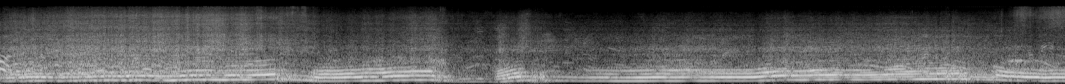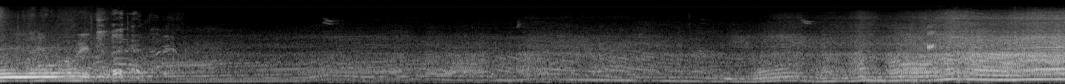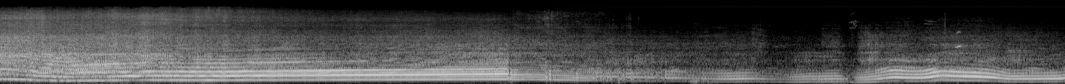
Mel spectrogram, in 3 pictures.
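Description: Citroën Saxo race car's engine revving hard, its pitch climbing and dropping again and again as the driver accelerates and lifts between cones. The engine fades to a more distant, quieter note for several seconds about twelve seconds in. It then builds to a long rising rev before dropping away a few seconds before the end.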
